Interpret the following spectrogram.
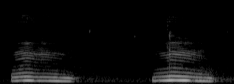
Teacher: there is voicing. So pay attention to your throat and make a vibration v. The vibration should be quite strong.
